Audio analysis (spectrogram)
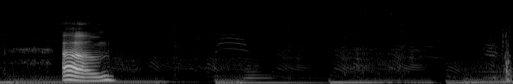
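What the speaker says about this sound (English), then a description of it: "I love you, cat." A cat lets out a loud, close meow, followed by softer, fainter mews and chirps spread across the following seconds.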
